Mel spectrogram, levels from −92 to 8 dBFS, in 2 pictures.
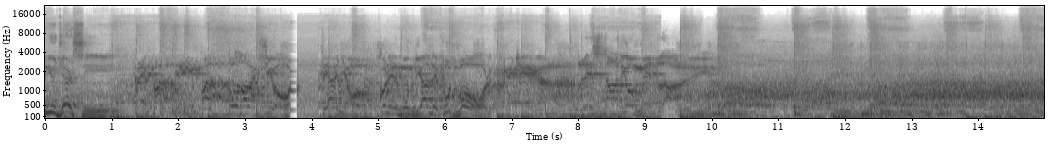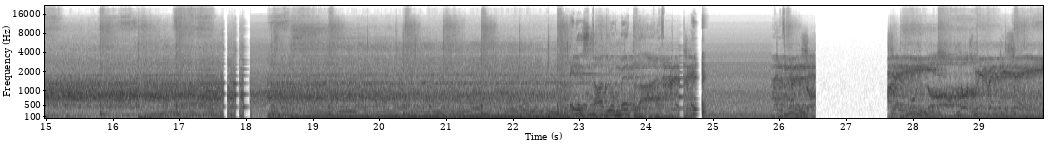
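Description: First hiccup is at 3.67 to 4.12 s. The audio stops and what's left is the last sound smeared on as a buzzy hiss that fades away over about 0.42 s, then the clip picks up further along with that chunk simply gone. That's the signature of a long network dropout, most likely packets not arriving and the receiver papering over the hole by stretching what it last had.

Around 17.7 s things get choppy. There are two short bursts of packet loss, at 17.65 to 17.74 s and 17.83 to 17.92 s, each about 60 ms. You hear a quick held, fading smear where the missing bit should be, then a jump ahead. Right after, at 17.95 to 18.34 s, comes another long network dropout of about 0.36 s, again filled with concealment that decays rather than with silence.

The same pattern repeats later. There's one more 60 ms burst at 24.49 to 24.58 s, then the longest dropout, 24.73 to 25.90 s. Over that 1.14 s the concealment fades right out, leaving a brief moment of near silence before the audio returns past the lost section.

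Last, at 26.53 to 27.62 s, the signal abruptly vanishes for about 1.1 s and comes back just as suddenly. The gap isn't silent. It holds only faint hiss, roughly 55 dB below the normal level. That's an audio dropout to a faint residue: the wanted signal was likely cut, but the path downstream stayed live, so you're hearing its noise floor instead of a clean pause or fade.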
